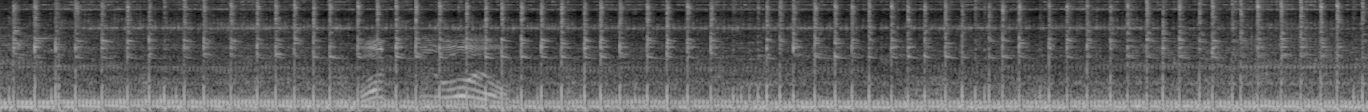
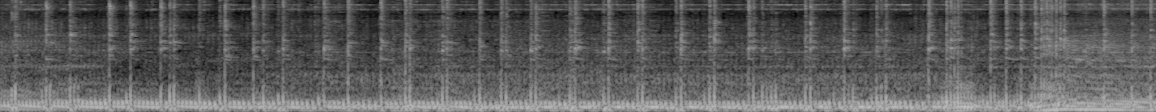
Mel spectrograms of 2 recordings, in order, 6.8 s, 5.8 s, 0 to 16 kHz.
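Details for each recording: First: Farmertec 288 kit chainsaw after oil pump repair and carb tuning, idle adjusted so the clutch doesn't engage, restarted on one pull. Quick, even buzz with a steady firing rhythm that never hunts or stalls. Normal idle. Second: Farmertec 288 kit chainsaw right after an oil pump repair, before carb tuning. Runs rough and blubbery, firing unevenly and stumbling rather than settling to idle. Carburetor set very rich, poor idle; low jet to be turned in to lean it.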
